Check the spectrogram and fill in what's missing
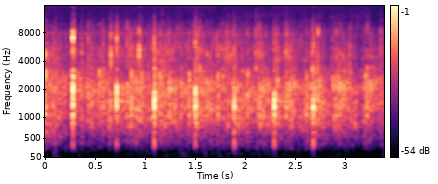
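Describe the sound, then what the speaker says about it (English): An audience at a public debate on water services gives a round of applause, steady clapping spread across the room with a few sharper claps standing out, heard at a distance and fairly quiet. "So a warm round of applause, please, for David Boyce, Utilities Office at Public"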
